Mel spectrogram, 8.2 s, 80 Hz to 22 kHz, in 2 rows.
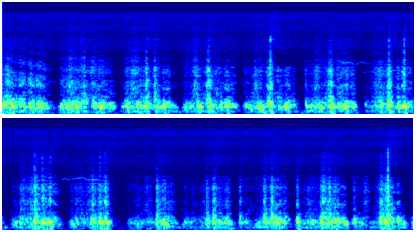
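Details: Heart sounds recorded at position P during a stress test in hot weather, lying, sitting, standing, then lying again (90-102-132-78 bpm): mid-systolic murmur with very loud, large S2.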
